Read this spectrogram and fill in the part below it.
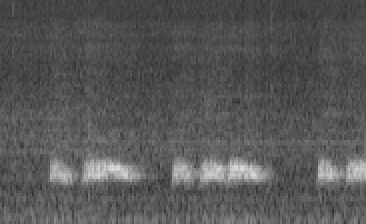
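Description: A zebra dove coos nearby, loud and clear, in three bursts of soft rolling trilled notes separated by short pauses.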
